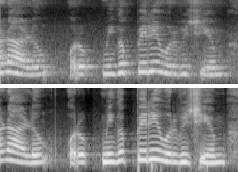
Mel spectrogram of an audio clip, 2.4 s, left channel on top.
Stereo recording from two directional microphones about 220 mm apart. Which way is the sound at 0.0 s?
55° right (ahead or behind).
